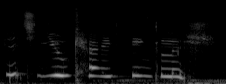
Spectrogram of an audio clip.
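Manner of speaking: high, slow, prim voice; mock prissy. Correcting the commenter in a high, slow, prim voice. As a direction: draw it out up high.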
